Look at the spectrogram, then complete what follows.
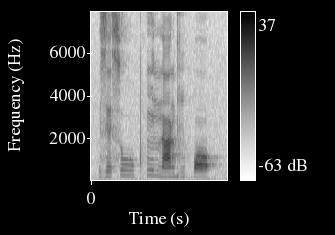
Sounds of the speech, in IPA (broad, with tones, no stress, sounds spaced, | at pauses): z ɪ˨ s uː˦ pʰ ĩ˦ n ã˨˦ ɡ i˨ p ɔ˨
